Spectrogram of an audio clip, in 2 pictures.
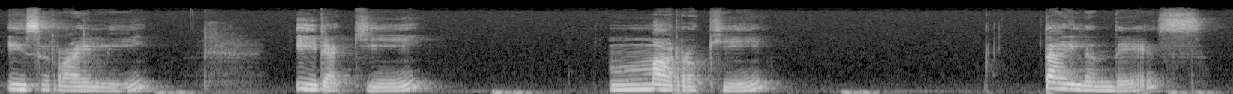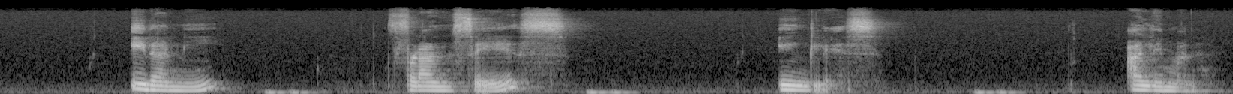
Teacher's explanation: these are the words that have the stress on the last syllable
